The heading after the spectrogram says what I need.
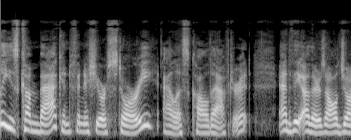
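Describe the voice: This is plain reading aloud. Nothing more is marked.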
